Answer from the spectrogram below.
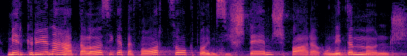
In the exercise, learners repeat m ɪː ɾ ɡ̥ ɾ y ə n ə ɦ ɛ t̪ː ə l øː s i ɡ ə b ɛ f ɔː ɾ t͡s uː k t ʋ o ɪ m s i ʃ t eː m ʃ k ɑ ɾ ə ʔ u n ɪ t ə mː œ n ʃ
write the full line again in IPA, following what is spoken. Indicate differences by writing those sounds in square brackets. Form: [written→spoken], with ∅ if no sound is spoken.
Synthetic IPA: m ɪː ɾ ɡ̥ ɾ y ə n ə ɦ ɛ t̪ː ə l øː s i ɡ ə b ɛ f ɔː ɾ t͡s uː k t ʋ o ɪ m s i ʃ t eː m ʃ [k→p] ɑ ɾ ə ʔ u n ɪ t ə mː œ n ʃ

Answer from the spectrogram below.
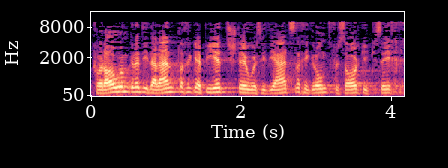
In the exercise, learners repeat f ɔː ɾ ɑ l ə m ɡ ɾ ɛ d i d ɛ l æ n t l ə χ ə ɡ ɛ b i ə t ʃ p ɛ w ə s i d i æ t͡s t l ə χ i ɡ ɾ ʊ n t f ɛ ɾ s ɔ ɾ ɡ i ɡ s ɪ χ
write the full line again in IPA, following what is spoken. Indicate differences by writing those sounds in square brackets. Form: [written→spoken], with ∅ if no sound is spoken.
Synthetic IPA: f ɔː ɾ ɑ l ə m ɡ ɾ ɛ d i d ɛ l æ n t l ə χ ə ɡ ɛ b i ə t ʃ [p→t] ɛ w ə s i d i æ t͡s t l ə χ i ɡ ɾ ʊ n t f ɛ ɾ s ɔ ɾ ɡ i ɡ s ɪ χ

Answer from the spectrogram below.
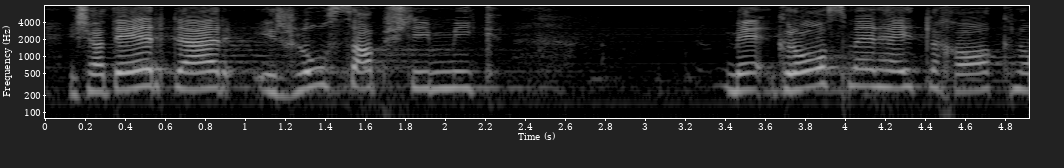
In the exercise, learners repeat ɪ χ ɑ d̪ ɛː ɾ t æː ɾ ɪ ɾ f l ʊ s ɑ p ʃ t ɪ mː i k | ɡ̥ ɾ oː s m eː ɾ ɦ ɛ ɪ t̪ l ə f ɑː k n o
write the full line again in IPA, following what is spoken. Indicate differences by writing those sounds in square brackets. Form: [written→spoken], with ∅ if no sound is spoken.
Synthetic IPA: ɪ [χ→ʃ] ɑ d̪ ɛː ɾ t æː ɾ ɪ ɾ [f→ʃ] l ʊ s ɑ p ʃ t ɪ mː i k | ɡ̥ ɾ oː s m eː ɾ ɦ ɛ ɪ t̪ l ə [f→χ] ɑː k n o

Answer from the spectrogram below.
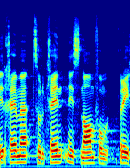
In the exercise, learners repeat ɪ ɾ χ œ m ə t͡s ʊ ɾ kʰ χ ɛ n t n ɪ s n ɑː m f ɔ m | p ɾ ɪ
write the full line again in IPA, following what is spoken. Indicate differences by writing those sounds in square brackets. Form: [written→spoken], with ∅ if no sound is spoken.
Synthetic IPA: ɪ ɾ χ [œ→ɛ] m ə t͡s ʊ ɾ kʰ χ ɛ n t n ɪ s n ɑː m f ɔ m | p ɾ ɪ

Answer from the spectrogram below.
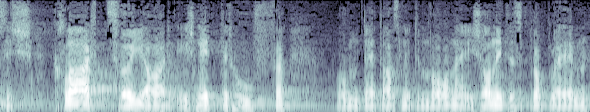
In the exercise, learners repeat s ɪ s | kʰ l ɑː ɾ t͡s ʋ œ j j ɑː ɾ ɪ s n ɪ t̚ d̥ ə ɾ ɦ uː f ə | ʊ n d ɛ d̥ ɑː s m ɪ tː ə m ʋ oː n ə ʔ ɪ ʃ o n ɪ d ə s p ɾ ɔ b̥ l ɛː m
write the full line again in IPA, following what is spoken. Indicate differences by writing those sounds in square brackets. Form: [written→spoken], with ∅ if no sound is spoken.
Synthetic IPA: s ɪ [s→ʃ] | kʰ l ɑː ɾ t͡s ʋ œ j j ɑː ɾ ɪ [s→ʃ] n ɪ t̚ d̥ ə ɾ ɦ uː f ə | ʊ n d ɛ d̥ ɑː s m ɪ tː ə m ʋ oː n ə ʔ ɪ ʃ o n ɪ d ə s p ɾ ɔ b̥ l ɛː m

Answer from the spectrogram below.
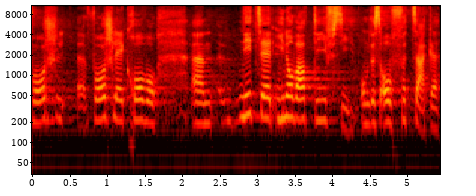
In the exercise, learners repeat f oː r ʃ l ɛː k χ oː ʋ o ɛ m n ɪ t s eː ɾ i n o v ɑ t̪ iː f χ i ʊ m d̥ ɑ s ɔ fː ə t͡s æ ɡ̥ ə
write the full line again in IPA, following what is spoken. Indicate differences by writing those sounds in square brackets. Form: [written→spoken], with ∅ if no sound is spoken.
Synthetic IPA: f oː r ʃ l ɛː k χ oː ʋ o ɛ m n ɪ t s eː ɾ i n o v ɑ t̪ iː f [χ→s] i ʊ m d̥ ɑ s ɔ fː ə t͡s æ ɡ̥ ə

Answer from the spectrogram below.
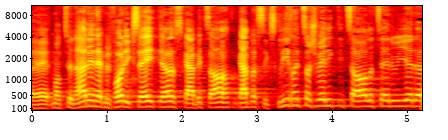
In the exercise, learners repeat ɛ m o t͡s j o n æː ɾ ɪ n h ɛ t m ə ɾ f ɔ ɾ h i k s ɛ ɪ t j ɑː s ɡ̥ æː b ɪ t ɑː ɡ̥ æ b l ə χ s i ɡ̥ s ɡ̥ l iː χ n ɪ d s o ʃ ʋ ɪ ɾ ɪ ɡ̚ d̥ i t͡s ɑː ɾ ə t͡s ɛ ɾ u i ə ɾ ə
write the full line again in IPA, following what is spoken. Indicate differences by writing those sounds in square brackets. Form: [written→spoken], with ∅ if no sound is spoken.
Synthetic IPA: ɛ m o t͡s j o n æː ɾ ɪ n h ɛ t m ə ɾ f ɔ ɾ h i k s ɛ ɪ t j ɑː s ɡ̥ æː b ɪ [t→t͡s] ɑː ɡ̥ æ b l ə χ s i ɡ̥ s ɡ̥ l iː χ n ɪ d s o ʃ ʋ ɪ ɾ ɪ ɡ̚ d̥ i t͡s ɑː [ɾ→l] ə t͡s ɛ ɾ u i ə ɾ ə

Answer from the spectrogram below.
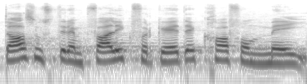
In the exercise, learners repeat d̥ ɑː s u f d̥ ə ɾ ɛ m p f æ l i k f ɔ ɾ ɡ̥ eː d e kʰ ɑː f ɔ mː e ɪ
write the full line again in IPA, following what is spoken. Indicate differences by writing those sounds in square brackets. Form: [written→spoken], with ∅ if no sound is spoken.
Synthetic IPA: d̥ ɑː s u [f→s] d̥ ə ɾ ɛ m p f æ l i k f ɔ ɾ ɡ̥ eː d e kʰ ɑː f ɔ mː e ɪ

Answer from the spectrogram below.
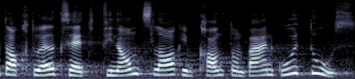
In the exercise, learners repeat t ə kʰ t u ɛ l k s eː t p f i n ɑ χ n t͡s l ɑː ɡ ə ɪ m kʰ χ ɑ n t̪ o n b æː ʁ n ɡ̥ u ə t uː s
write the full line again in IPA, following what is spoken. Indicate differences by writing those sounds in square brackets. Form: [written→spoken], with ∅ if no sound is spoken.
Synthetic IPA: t [ə→ɑ] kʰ t u ɛ l k s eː t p f i n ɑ [χ→∅] n t͡s l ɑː ɡ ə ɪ m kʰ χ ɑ n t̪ o n b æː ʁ n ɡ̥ u ə t uː s

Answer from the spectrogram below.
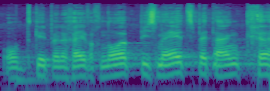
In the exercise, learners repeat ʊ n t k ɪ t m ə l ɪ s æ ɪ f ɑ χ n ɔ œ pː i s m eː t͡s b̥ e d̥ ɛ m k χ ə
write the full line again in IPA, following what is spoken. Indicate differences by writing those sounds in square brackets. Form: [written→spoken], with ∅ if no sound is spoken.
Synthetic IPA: ʊ n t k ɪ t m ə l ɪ [s→χ] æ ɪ f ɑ χ n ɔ œ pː i s m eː t͡s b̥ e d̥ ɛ [m→ŋ] k χ ə

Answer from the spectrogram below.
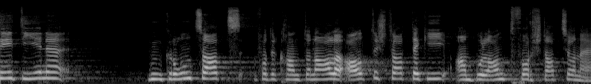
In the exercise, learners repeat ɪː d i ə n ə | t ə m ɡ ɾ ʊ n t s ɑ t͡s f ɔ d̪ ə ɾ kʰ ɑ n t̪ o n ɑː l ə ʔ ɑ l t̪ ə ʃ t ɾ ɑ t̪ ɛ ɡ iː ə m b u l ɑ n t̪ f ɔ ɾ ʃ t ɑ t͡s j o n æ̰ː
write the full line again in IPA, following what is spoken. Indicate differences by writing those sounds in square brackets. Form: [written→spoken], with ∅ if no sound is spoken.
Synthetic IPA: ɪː d i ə n ə | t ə m ɡ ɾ ʊ n t s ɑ t͡s f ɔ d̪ ə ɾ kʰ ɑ n t̪ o n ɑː l ə ʔ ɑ l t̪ ə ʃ t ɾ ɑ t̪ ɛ ɡ iː [ə→ɑ] m b u l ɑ n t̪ f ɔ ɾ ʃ t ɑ t͡s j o n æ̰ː

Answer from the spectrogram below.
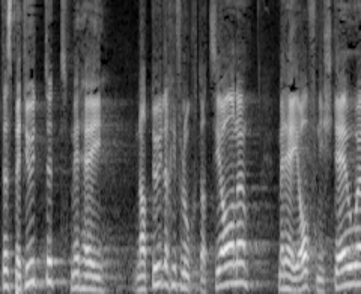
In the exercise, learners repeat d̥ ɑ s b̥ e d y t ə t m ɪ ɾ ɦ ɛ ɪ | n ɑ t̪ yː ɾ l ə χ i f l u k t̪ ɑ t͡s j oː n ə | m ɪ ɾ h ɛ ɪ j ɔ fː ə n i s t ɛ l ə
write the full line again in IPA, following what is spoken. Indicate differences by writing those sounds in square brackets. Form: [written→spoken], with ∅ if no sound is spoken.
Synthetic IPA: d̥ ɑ s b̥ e d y t ə t m ɪ ɾ ɦ ɛ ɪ | n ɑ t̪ yː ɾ l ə χ i f l u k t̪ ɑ t͡s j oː n ə | m ɪ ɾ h ɛ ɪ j ɔ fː ə n i [s→ʃ] t ɛ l ə

